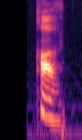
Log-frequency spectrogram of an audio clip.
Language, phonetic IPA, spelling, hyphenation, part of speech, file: Bashkir, [qɑ̝ð], ҡаҙ, ҡаҙ, noun, Ba-ҡаҙ.ogg
- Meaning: goose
